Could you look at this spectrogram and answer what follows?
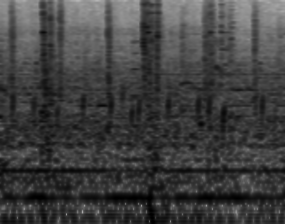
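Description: Aquarium water ambience from the Megaquarium management game, a constant bubbling and gurgling wash of water with small splashy pops spread through it, steady and fairly close throughout.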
